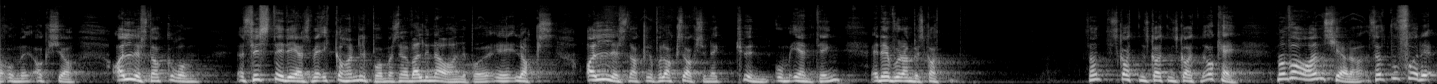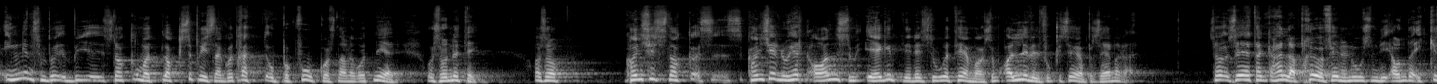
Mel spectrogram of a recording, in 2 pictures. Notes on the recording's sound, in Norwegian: Live på Oslo Event Hub. Dette lydsporet er hentet fra #pengepodden LIVE, som fant sted på Oslo Event Hub.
